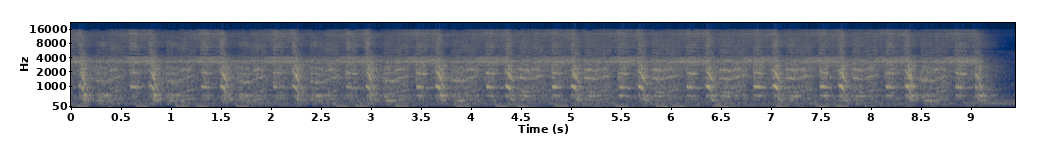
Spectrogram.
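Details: Yamaha Fazer 250 motorcycle long parked, after electrical rewiring: starter spins the engine at a steady, even pace but it never fires; owner finds no pulse/current getting through despite everything turning. Crank no start.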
